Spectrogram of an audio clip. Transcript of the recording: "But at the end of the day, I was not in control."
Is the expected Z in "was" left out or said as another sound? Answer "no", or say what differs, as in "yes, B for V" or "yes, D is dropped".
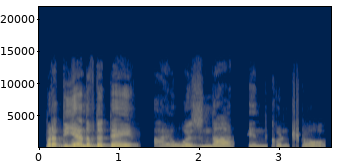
no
